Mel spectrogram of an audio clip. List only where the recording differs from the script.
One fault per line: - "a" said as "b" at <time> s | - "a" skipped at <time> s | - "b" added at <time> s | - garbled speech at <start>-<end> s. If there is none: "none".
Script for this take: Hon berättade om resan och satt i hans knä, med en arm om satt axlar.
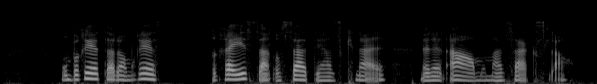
- "satt" said as "hans" at 4.9 s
